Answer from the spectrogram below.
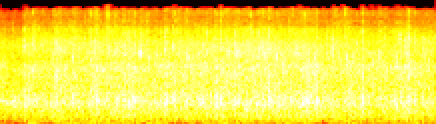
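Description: Sustained applause from a crowd, a dense, steady wash of many hands clapping at an even loudness throughout, with no voices standing out.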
